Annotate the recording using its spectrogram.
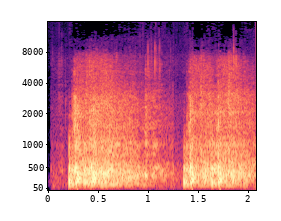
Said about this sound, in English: And just so you know, the start of this report does include the sound of fireworks.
